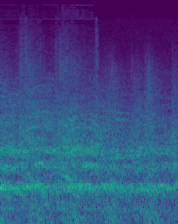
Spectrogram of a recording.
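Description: A boxing crowd in an arena roars and cheers continuously, trying to lift their fighter, as a dense, sustained wash of voices at moderate distance.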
